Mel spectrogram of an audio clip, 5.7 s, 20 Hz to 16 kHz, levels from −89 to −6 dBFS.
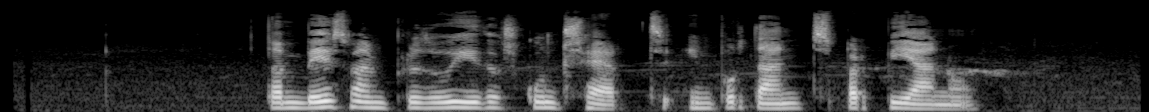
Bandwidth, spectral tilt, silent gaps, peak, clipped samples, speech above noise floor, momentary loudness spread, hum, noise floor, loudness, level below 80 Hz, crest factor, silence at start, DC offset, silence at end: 10.5 kHz; -4.5 dB/octave; none; -6 dBFS; under 0.1%; 41 dB; 10 LU; none; -64 dBFS; -24 LUFS; -68 dBFS; 20 dB; 1.35 s; under 0.1%; 0.85 s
